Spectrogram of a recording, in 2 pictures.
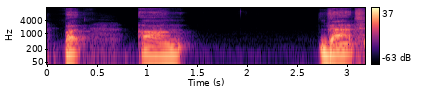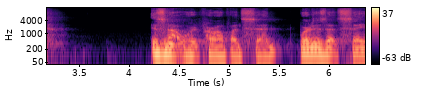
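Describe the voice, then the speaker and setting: A somewhat breathy male voice at a medium pitch with ordinary pitch variation, on a very clean recording with a silent background. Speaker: religious commentator. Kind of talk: recorded presentation. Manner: halting.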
